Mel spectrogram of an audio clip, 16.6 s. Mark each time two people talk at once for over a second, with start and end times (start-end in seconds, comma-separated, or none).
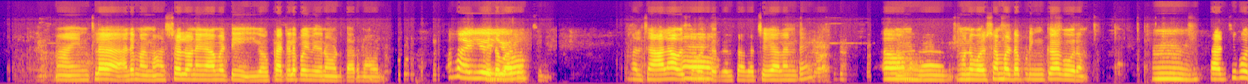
none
